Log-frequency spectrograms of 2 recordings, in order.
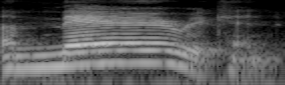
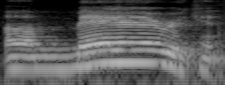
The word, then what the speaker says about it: American: an example of schah remember the middle the second syllable is stressed amican so I'm pronouncing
